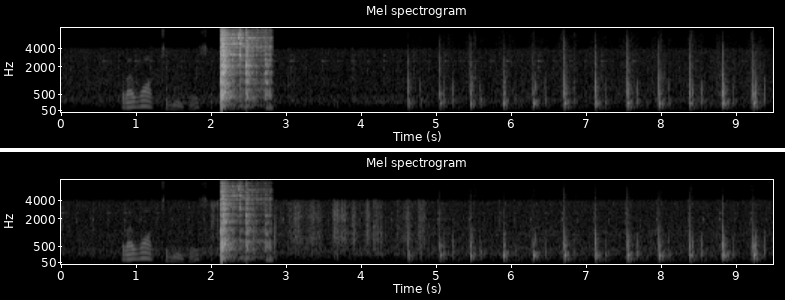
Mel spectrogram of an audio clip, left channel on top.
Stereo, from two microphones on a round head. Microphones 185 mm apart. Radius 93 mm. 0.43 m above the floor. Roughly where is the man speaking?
Left.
